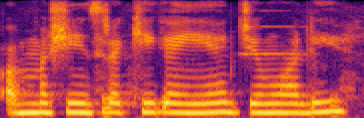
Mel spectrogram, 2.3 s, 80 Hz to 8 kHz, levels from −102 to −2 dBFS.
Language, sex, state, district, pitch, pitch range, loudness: Hindi, female, Uttar Pradesh, Lucknow, 230 Hz, 225-235 Hz, -12 LUFS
